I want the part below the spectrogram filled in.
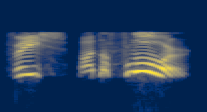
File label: Order To Surrender Male Old; Rebel Cops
